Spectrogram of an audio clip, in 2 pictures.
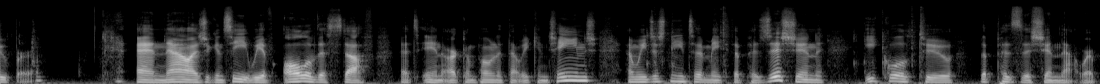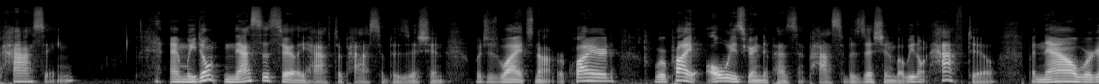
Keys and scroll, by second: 0.6 shift+9, 6.7 o, 7.2 Return, 8.4-9.3 typing, 17.6 ctrl+s.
